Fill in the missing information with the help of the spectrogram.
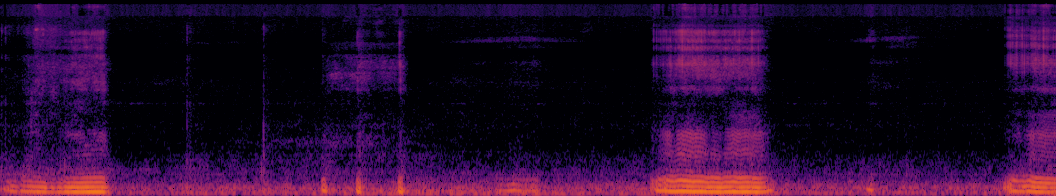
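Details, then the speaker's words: Loud rattling snores from a sleeping Beagle puppy in a funny sleeping position, about three in ten seconds, with faint clicks and room noise between them; snoring. "oh dogs have the funniest sleeping positions he's going to snore"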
